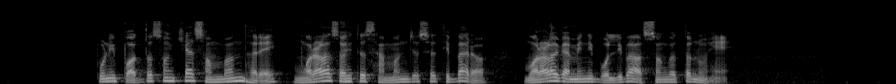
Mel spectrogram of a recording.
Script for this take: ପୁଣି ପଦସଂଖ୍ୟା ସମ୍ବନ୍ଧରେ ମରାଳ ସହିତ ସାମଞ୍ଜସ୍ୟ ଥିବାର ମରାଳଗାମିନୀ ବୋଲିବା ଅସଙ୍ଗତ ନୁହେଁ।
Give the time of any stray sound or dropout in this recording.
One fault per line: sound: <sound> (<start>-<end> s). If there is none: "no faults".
no faults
